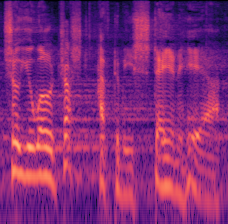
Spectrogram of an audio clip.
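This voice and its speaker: Kindly, rambling giant for children's audio drama, emphatic and muddled, heard in long cave-like reverb. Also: male voice, mid-range voice, big pitch swings, a little slow, bright, forceful tone. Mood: warning. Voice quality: wordy, garbled grammar with mangled made-up words.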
